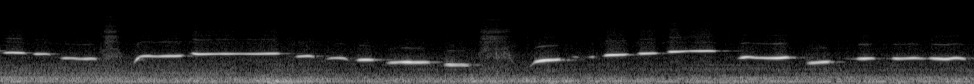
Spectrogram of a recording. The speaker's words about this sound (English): The video starts with me whistling, "I love to see the temple."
